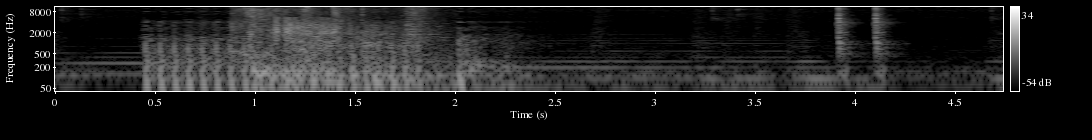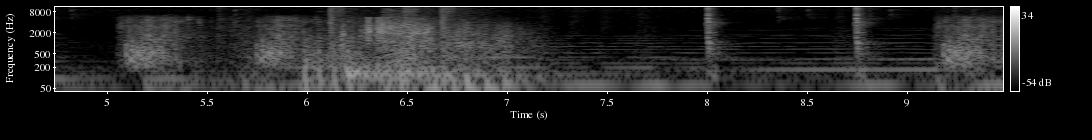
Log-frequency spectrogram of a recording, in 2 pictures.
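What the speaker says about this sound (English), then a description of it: "Wow, that artillery got real effective there." Artillery fire in the WWII strategy game Strategic Command WWII comes as two loud booming blasts, each followed by crackling bursts and a few sharp ticking clicks, alone with no talk.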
